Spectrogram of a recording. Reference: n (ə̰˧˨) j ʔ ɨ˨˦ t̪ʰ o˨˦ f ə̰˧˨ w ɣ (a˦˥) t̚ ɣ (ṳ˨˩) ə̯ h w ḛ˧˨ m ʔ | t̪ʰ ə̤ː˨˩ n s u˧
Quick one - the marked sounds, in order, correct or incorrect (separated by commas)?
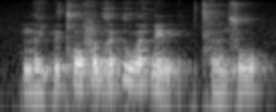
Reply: incorrect, incorrect, incorrect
